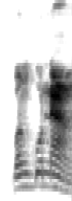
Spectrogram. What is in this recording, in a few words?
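"bengkunang", Malay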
